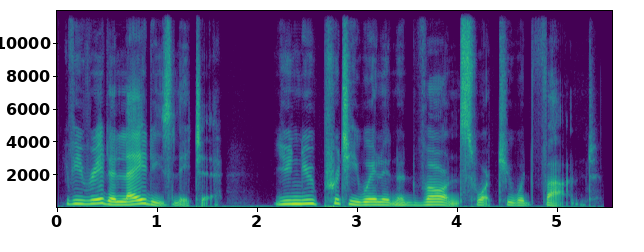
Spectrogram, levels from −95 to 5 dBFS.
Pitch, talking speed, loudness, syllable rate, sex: 185 Hz, 175 wpm, -17 LUFS, 4.5 syllables/s, female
